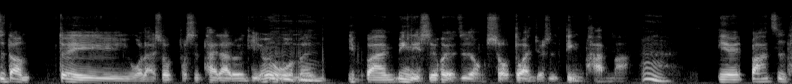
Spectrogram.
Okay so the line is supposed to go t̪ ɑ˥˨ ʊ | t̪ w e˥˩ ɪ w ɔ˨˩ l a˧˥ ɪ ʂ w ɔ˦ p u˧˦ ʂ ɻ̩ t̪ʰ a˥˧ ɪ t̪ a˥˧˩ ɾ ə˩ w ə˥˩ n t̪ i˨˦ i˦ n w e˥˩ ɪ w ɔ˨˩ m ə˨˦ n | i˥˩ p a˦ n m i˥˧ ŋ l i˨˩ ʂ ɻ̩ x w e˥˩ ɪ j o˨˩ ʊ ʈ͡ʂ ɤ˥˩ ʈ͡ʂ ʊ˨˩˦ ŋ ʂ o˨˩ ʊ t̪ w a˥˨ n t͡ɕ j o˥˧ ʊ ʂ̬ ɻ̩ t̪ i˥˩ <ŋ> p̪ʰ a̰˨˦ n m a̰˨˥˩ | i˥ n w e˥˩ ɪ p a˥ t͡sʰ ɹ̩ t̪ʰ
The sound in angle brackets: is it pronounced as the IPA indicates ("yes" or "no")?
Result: yes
